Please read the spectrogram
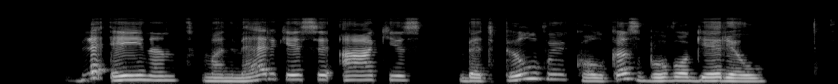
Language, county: Lithuanian, Vilnius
